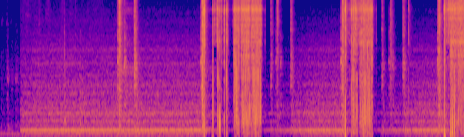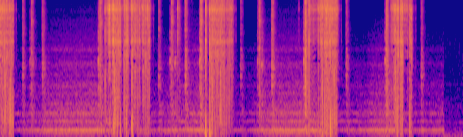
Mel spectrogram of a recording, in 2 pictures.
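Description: Wire-feed welder laying short stitch welds along the seam of a steel cab-corner patch panel, closing it up spot to spot. There are about eight crackling bursts of half a second to a second each, over a steady low hum.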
